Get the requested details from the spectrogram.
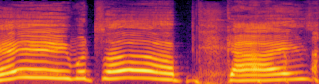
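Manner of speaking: play-acted spaced-out, stoned voice, very high, slow. Joking about sounding high like Bruce: imitating Bruce being high. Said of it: "If I was high like Bruce, I'd be like".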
